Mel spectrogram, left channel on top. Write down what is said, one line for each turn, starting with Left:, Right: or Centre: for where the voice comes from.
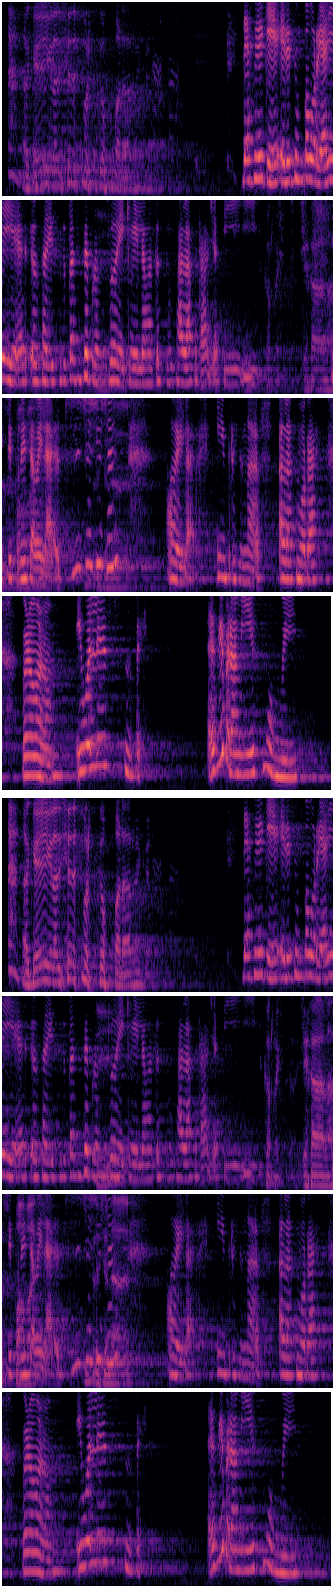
Right: Ok, gracias por compararme con...
Left: de así de que eres un pavo real y eh, o sea, disfrutas ese
Right: Sí,
Left: proceso de que levantas tus alas acá y así y,
Right: es correcto. Y
Left: <laughs>
Right: Dejar a las
Left: y te
Right: pavas
Left: pones a bailar. <laughs>
Right: impresionadas.
Left: A bailar, impresionar a las morras. Pero bueno, igual es, no sé, es que para mí es como muy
